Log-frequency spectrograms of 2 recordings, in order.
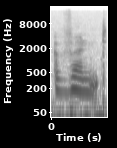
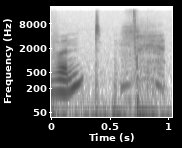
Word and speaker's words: Wundt: This is looking at Wundt. It is pronounced, the W is pronounced as a V because he is German, and the V in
